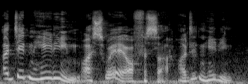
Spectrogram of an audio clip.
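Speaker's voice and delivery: high pleading denial, settling back down; mock innocent protest. To an imagined officer, a hammed-up high plea of innocence. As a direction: protest innocence like a caught kid.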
